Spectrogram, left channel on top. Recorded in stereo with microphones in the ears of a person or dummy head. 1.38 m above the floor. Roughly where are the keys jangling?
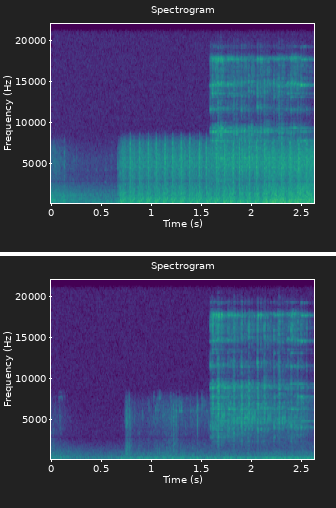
Centre.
